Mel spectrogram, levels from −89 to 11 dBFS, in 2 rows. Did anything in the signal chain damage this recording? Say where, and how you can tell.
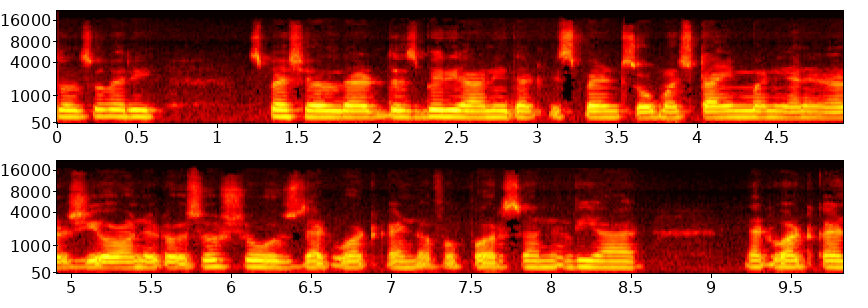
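No, nothing in this speech recording shows damage from any stage of the signal chain. There is no audible event to place at any point in the recording.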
